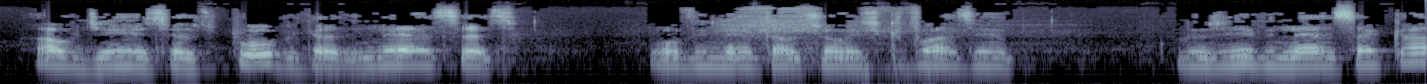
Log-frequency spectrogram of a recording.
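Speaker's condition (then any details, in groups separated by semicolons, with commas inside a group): Amyotrophic lateral sclerosis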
